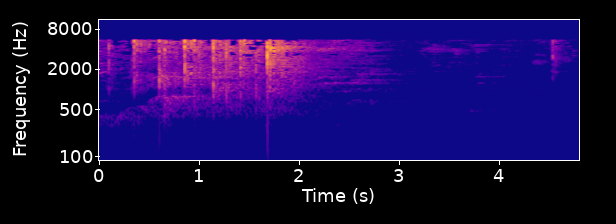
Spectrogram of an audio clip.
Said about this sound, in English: That's my son, so I guess he has to clap.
